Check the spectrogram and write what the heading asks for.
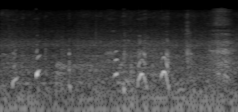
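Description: An animal's short whining cries, several in a row, each rising and falling in pitch, with a single sharp click about a third of a second in.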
